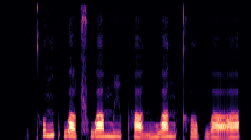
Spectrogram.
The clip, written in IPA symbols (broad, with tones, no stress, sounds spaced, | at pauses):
t̪ʰ ʊ˥ ŋ pʰ w ä˧˥ ʈ͡ʂʰ w ä˧˥ m i˧˥ pʰ a̰˨˩ n n̪ w a˥ n kʰ ɤ˥˩ p w ä̰˨˩˦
